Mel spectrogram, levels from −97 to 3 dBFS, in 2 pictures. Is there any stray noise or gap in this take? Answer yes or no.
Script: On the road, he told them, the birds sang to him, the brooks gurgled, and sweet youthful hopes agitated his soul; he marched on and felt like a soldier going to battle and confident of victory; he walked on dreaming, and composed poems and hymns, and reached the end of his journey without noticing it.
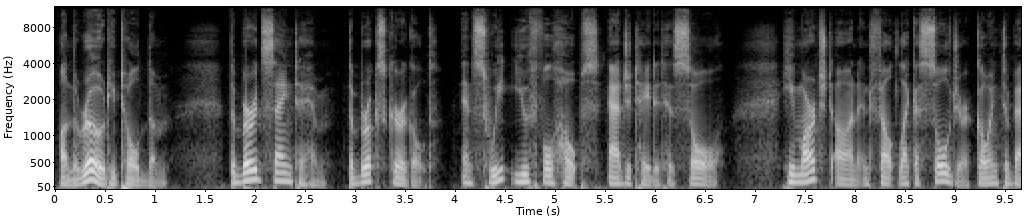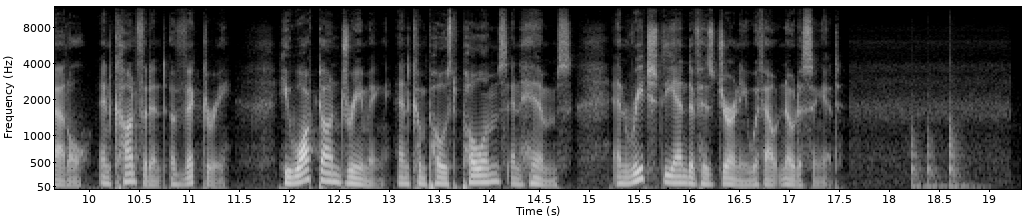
yes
